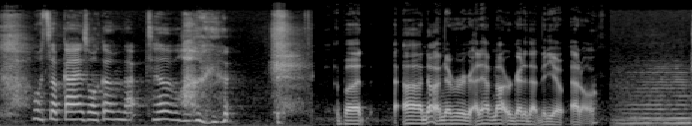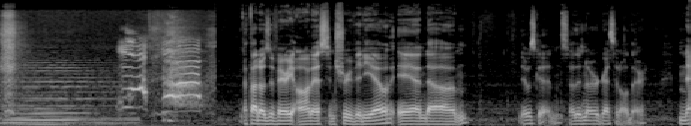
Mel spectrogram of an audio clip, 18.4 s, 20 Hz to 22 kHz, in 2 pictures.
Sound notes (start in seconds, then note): 8.2 solemn string music; 9.2 sniffing; 10.8 baby wah-wahing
